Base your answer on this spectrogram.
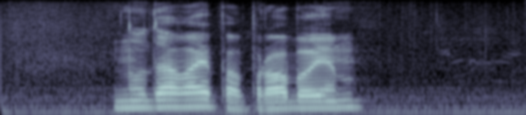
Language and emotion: Russian, positive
